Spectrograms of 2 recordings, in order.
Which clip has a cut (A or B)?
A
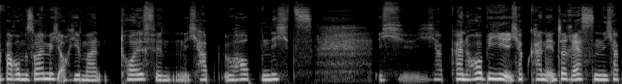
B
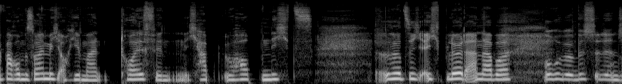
B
